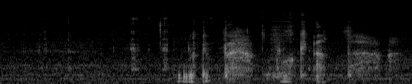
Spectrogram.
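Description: Quiet, indistinct mumbling under the breath, with a few small clicks from a plastic model train car being handled.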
